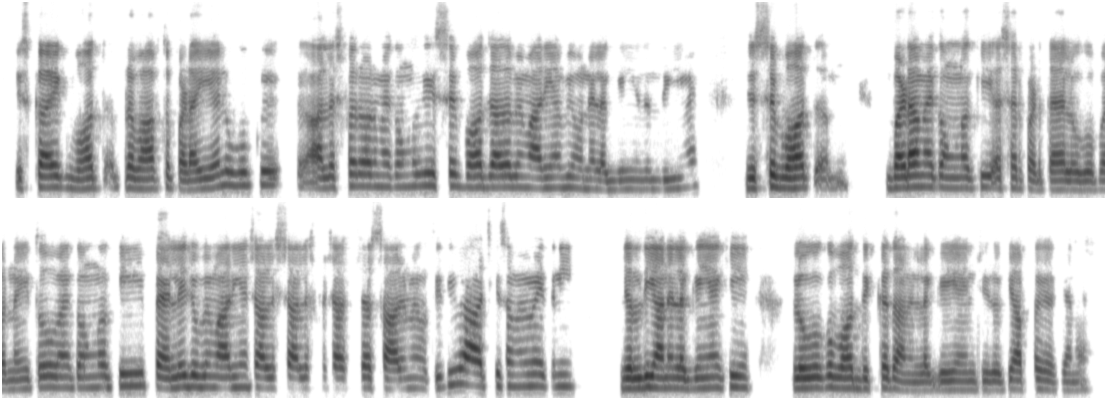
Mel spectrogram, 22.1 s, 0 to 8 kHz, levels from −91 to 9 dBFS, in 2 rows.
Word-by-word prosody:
इसका 170 -2 +2
एक 165 -1 -1
बहुत 150 +2 0 0.2
प्रभाव 150 -2 +2
तो 170 - -4
पड़ा 135 -1 +2
ही 145 +3 0
है 165 +2 0
लोगों 195 0 -2
के 210 0 +2
अ, - - -16
आलस 160 +1 0
पर 185 0 0
और 185 0 +1
मैं 175 0 -5
कहूँगा 175 +1 -7
कि 195 0 0
इससे 190 0 -2
बहुत 170 0 +3
ज़्यादा 170 0 +3
बीमारियाँ 160 -1 -2
भी 165 - -6
होने 150 -2 -7
लग 135 -2 -3
गई 140 +1 -9
हैं 140 - -13
ज़िंदगी 140 +2 -9
में, 185 - -11 0.5
जिससे 155 +3 +4
बहुत 160 0 +6
अम, 245 - -9 0.5
बड़ा 165 +2 +9
मैं 175 -1 0
कहूँगा 160 -1 -2
कि 175 0 -1
असर 160 -2 -4
पड़ता 135 -1 -1
है 140 - +2
लोगों 135 0 -1
पर। 135 0 -4
नहीं 140 +1 -6
तो 170 +1 -1
मैं 165 -1 -2
कहूँगा 165 +1 -4
कि 190 +3 -2
पहले 165 +1 +4
जो 175 0 +2
बीमारियाँ 170 0 0
40-40 160 -1 -1
50-50 160 0 -2
साल 150 0 +2
में 155 - -9
होती 155 +2 -8
थी, 205 +6 -6
वे 225 - 0
आज 185 - -1
के 190 - -2
समय 180 0 -6
में 185 - -1
इतनी 180 +1 -8 0.5
जल्दी 155 +2 +6
आने 160 0 +1
लग 155 -2 +2
गई 155 +1 0
हैं 160 0 -1
कि 170 0 -1 0.5
लोगों 155 +1 +5
को 170 0 +2
बहुत 155 -1 +3
दिक्कत 150 +1 -1
आने 125 -3 -1
लग 125 0 -3
गई 130 0 -1
है 135 -1 -4
इन 130 0 -8
चीज़ों 130 0 -4
की। 145 +4 -5
आपका 140 +2 -2
क्या 135 -1 -4
कहना 125 +1 -11
है? - - -24
160 Hz, 220 wpm, -23 LUFS, 145-170 Hz, 0.5 s, बड़ा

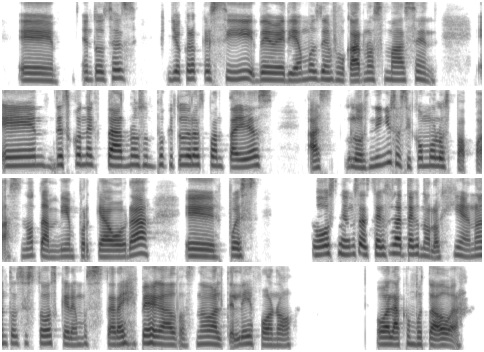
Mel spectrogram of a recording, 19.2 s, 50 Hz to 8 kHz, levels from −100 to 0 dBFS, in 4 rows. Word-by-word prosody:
eh, 195 -2 +2 0.3
entonces 225 +3 +1 0.3
yo 220 +1 -5
creo 235 +1 -5
que 230 -1 -8
sí 230 +1 +4
deberíamos 205 +2 0
de 230 - -3
enfocarnos 205 +1 +1
más 205 0 -1
en 200 -5 -9 0.4
en 270 0 +1
desconectarnos 285 -1 +2
un 265 -3 -13
poquito 290 0 -7
de 290 - +2
las 290 0 0
pantallas, 260 -1 +1 0.3
as - - +2
los 220 -2 -3
niños, 315 +7 -1
así 255 -5 +6
como 255 +2 -4
los 245 -2 -2
papás, - - -3
¿no?, 210 +2 -8
también 190 0 -1
porque 195 -1 -4
ahora, 220 +10 +4 0.3
eh, 195 -3 +4
pues 210 -1 +1 0.5
todos 245 +3 0
tenemos 255 -3 -3
acceso 240 +1 0
a 270 - +7
la - - +5
tecnología, 215 -4 -2
¿no?, 215 +3 -3
entonces 225 0 -2
todos 220 +1 0
queremos 195 +1 -4
estar 195 0 0
ahí 210 +1 -1
pegados, 200 -5 +2
¿no?, 210 +1 -3
al 195 -3 0
teléfono 180 -3 -4 0.8
o 200 -1 -2
a 200 - +6
la 190 -1 +5
computadora. 195 -3 -1
220 Hz, 160 wpm, -25 LUFS, 200-255 Hz, 0.8 s, a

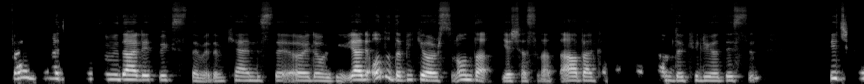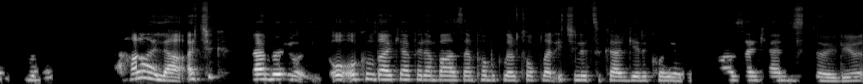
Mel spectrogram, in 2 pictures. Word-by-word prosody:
Ben 295 +2 +4
de 275 0 -4
açıkçası 255 -2 -8
müdahale 225 -2 +5
etmek 205 -1 0
istemedim. 165 -3 -7
Kendisi 180 0 -5
öyle 180 -1 0
uygun 165 -1 -4
Yani, 210 +4 +6
onu - - +2
da 200 -1 +2
bir 220 - -4
görsün, 180 -5 +5
onu 215 -1 +2
da - - 0
yaşasın 155 - -4
hatta. 75 0 -7
"A, 185 0 +3
ben 180 -1 +1 0.4
kapatmazsam 195 -10 -8
dökülüyor!" 175 -1 -3
desin. 185 - -5 0.7
Hiç 275 -2 +1
karışmadım. 265 -2 -8 0.6
Hâlâ 235 - +4
açık, 260 +8 -3 0.2
ben 240 0 +7
böyle 235 -3 +7
o - - -1
i - - -21
o 450 -2 +3
okuldayken 225 -2 +1
felan 210 -2 -3
bazen 195 -1 -1
pamukları 200 -2 -3
toplar, 195 -1 -3
içini 205 -1 -4
tıkar, 190 -2 -1
geri 185 0 -2
koyarım. 180 -3 -2 0.5
Bazen 190 0 -3
kendisi 185 -1 -6
söylüyor. 165 0 -3
200 Hz, 155 wpm, -20 LUFS, 180-230 Hz, 0.7 s, ben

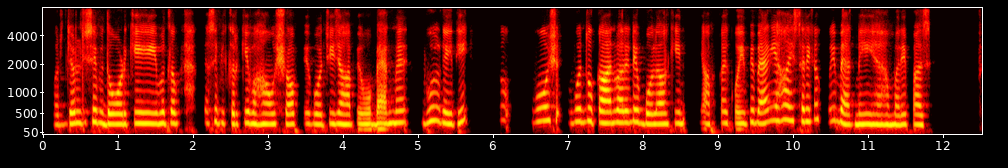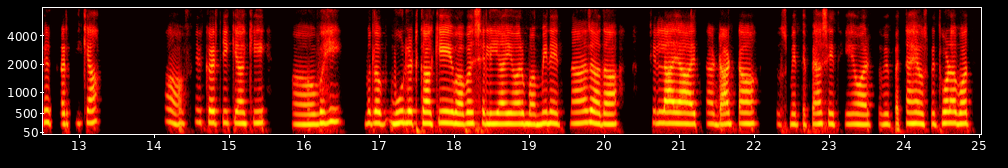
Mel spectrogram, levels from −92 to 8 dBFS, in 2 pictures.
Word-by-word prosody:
और 230 - -9
जल्दी 265 +1 +1
से 295 +1 +1
मैं 265 - +1
दौड़ 245 0 +4
के 260 +1 +2
मतलब 260 0 +1
कैसे 280 +1 -8
भी 265 -1 -6
करके 245 +3 -1
वहाँ 245 -1 +3
उस 245 - 0
शॉप 245 0 +1
पे 255 - -7
पहुँची 245 0 -2
जहाँ 240 -1 +3
पे - - -5
वो 125 0 +2
बैग 130 - +2
मैं 280 +1 0 0.2
भूल 320 +4 0
गई 255 -2 +2
थी। 280 +8 -3 0.4
तो 335 - -17 0.3
वो 320 +3 0
श 335 - -3 0.2
वो 305 +3 -1
दुकान 275 -3 +4
वाले 280 -1 +3
ने 295 +1 +1
बोला 245 0 +3
कि 260 -1 -2 0.3
आपका 270 +2 -5
कोई 260 0 -2
भी 285 +3 -3
बैग 275 +3 +1
यहाँ 335 +1 +1
इस 325 +1 -4
तरह 300 0 +1
का 355 - -6
कोई 325 -3 -11
बैग 265 -7 +1
नहीं 240 0 +3
है 235 -1 +3
हमारे 230 0 +2
पास। 230 -1 -1 0.7
फिर 290 0 -2
करती 250 +1 -6
क्या? 275 -1 0 1.0
हाँ 265 -2 -3
फिर 285 +1 -14
करती 275 0 -1
क्या 265 -1 0
कि 270 +1 -4 0.4
अ, 245 - -8
वही 265 +6 +1 0.3
मतलब 265 0 0
मुँह 270 +2 +4
लटका 270 -1 +3
के 275 +1 +2
वापस 260 +1 +3
चली 250 -1 +2
आई 250 0 +3
और 250 0 +2
मम्मी 245 +1 +2
ने 265 - +2
इतना 260 +2 -3
ज़्यादा 250 -3 +3 0.4
चिल्लाया, 265 -1 +4
इतना 250 +1 -4
डाँटा। 250 +2 +1 0.4
उसमें 240 +1 -7
इतने 230 0 -10
पैसे 250 0 -1
थे 245 +1 -9
और 240 -1 +1
तुम्हें 240 0 -7
पता 260 - -6
है 260 0 +3
उसमें 245 0 -3
थोड़ा 270 0 +3
बहुत 255 0 +2
255 Hz, 195 wpm, -23 LUFS, 245-275 Hz, 1.0 s, दौड़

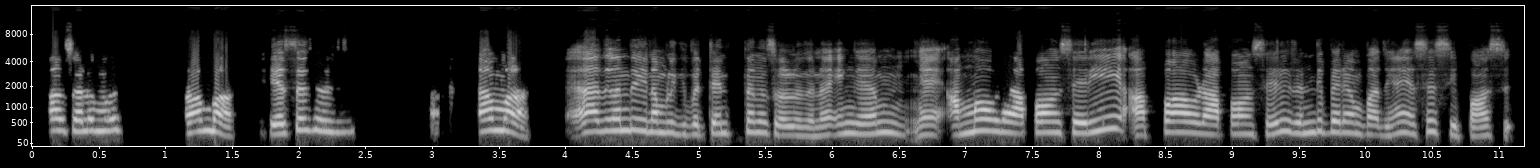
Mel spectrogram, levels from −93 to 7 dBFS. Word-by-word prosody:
நான் 300 -1 +4
சொல்லும்போது, 295 +1 +1 0.6
ஆமா, 285 -1 +5 0.4
எஸ்.எஸ்.எல்.சி! 280 0 -2 1.0
ஆமா, 300 -2 +5 0.6
அது 280 +1 +2
வந்து 310 +1 0
நம்மளுக்கு 255 -4 -1
இப்ப 225 - -3
10த் 240 -1 -3
தான 260 -1 -2
சொல்ல 200 -1 -2
சொன்னாங்க. 205 +4 -4
எங்க 245 -2 -3 0.7
அம்மாவோட 285 +2 +2
அப்பாவும் 260 +1 +2
சரி, 255 +4 +1 0.3
அப்பாவோட 255 +3 +2
அப்பாவும் 230 -1 -3
சரி 240 +5 -2
2 260 +3 -5
பேரையும் 255 -3 -2
பார்த்தீங்கன்னா, 220 +4 -3
எஸ்.எஸ்.எல்.சி! 245 -6 -7
பாஸு! 195 - -3
260 Hz, 135 wpm, -20 LUFS, 230-280 Hz, 1.0 s, ஆமா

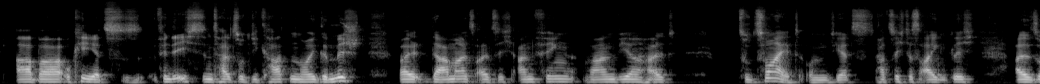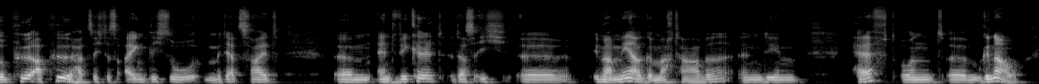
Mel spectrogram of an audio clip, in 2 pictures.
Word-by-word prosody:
Aber 120 0 +3
okay, 115 +4 -1
jetzt 115 -2 +1
s 105 0 -10
finde 125 0 0
ich, 135 - -1
sind 120 -1 -1
halt 120 -1 +1
so 120 -1 -2
die 115 +2 -7
Karten 120 +2 -1
neu 115 0 +3
gemischt, 155 +9 +3 0.3
weil 120 0 +3
damals, 120 +2 +1
als 115 0 -3
ich 115 0 -10
anfing, 120 +2 -3
waren 115 +1 -1
wir 115 -2 +1
halt 115 0 -3 0.6
zu 115 - -6
zweit. 105 -4 +1
Und 105 -1 -5
jetzt 105 0 -5
hat 115 -1 -5
sich 120 -1 -4
das 120 - -5
eigentlich 115 +2 -1 0.3
also, 115 0 +3
peu 145 +4 +3
à - - +5
peu 165 -2 +4
hat 95 - -2
sich 115 0 -7
das 110 0 -10
eigentlich 115 0 -1
so 115 -1 -1
mit 105 +2 -5
der - - 0
Zeit, 115 -1 -2 0.5
ähm, 110 -1 +2
entwickelt, 125 +6 0
dass 115 -1 -1
ich, 110 -2 -9
äh, 110 -1 0 0.2
immer 115 -3 +3
mehr 130 +8 +5
gemacht 100 -2 -1
habe 100 +7 -3
in 110 -1 -1
dem 105 -1 -1 0.4
Heft - - -1
und, 110 -2 0
ähm, 105 -1 +1
genau. 105 -4 +4
115 Hz, 160 wpm, -22 LUFS, 110-120 Hz, 0.6 s, à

